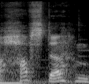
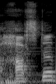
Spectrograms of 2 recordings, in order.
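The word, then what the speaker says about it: Havsta: Is a display cabinet called a Hofsta by IKEA.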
